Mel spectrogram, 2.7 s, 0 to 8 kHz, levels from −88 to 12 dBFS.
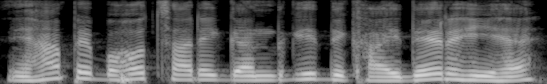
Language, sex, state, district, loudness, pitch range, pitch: Hindi, male, Jharkhand, Ranchi, -13 LUFS, 150-185 Hz, 165 Hz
